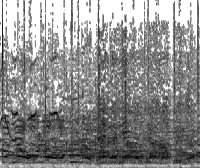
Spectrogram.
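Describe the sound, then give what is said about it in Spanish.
A crowd of Palestinians in Khan Younis celebrates the Gaza ceasefire with loud, continuous group chanting and shouting, many voices rising and falling together in a rhythmic, sustained roar. “Cientos de palestinos, como escuchas, han salido para celebrar el acuerdo que pone fin, de momento, a la guerra en Gaza.”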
